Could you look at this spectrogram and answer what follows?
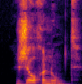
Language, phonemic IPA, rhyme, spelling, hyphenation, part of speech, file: Dutch, /ˌzoː.ɣəˈnumt/, -umt, zogenoemd, zo‧ge‧noemd, adjective, Nl-zogenoemd.ogg
- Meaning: so-called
